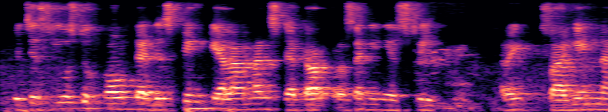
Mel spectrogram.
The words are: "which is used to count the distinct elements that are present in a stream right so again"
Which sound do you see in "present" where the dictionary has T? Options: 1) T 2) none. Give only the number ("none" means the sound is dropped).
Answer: 2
